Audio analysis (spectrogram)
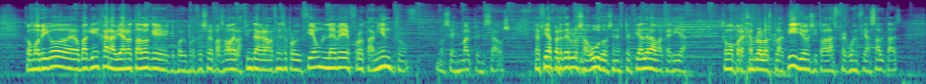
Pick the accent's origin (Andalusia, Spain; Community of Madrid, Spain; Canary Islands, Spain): Community of Madrid, Spain; Madrid; Diré una burrada que soy de Vallecas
